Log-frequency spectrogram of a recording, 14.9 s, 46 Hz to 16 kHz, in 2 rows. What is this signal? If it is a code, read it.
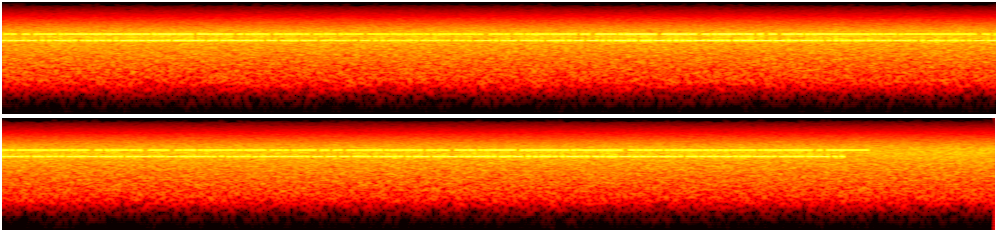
RTTY (75 baud, 850 Hz shift), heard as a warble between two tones, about 2550 Hz centre, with radio static. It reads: … 22142 43773 94794 91447 27579 41951 65125 83552 16680 76615 60745 85654 18138 99941 79452 69161 06582 68806 46391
